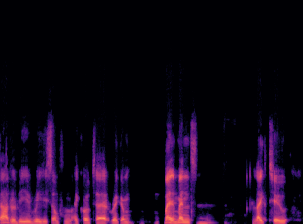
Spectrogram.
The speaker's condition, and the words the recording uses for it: Stuttering. Now I still stutter, and I will stutter continuously there and there, like a bit, you know, but it improved a lot, like, so.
